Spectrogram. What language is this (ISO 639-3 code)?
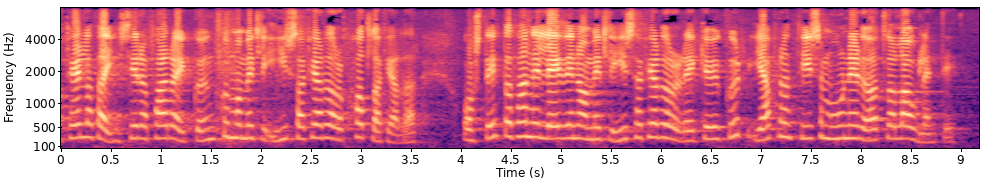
isl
